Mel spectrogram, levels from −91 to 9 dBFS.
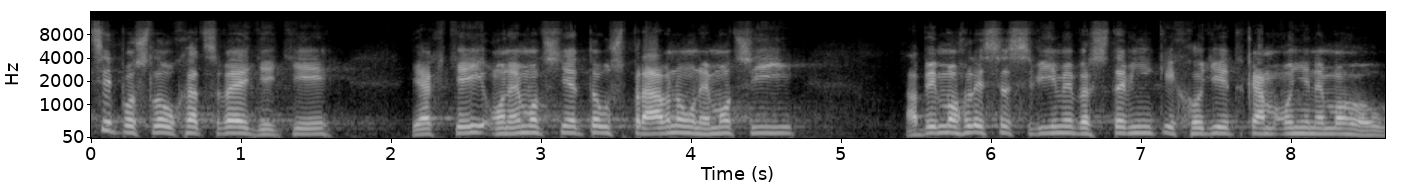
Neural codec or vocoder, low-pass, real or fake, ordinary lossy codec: none; 10.8 kHz; real; Opus, 16 kbps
